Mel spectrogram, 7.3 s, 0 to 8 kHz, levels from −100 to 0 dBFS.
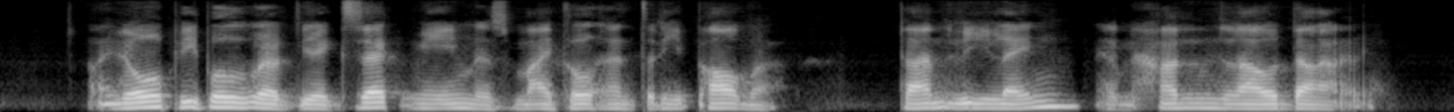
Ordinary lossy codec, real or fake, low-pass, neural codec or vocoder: none; fake; none; codec, 16 kHz, 1 kbps, FreqCodec, larger model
